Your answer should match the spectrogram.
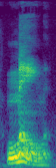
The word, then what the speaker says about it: main: The next example of homophones is the word main, M-A-I-N.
